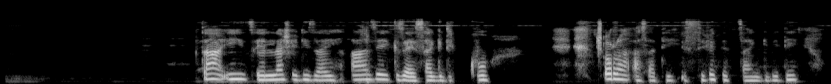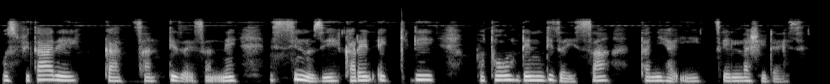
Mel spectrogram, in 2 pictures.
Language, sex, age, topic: Gamo, female, 25-35, government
